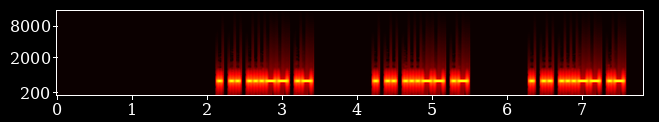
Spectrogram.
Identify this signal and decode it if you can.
Morse code, heard as a keyed tone, about 29 wpm, 700 Hz. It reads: EI3A EI3A EI3A
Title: DXCC-100 Call Signs - 4 Characters - Repeated 3x - 30wpm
